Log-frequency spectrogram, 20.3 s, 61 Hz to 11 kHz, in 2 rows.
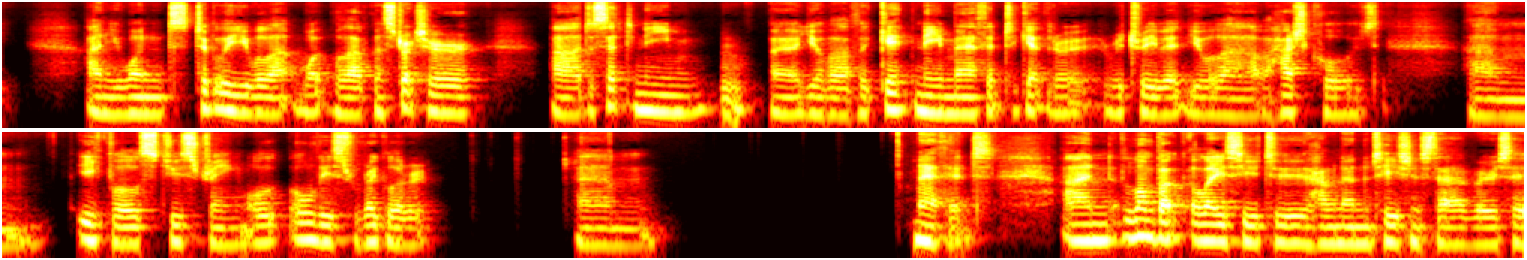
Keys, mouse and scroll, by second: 2.4 Up, 2.4 ctrl+p, 2.4 ctrl+n, 2.4 ctrl+e, 2.4 ctrl+a, 2.4 alt+<, 2.4 alt+>, 2.4 ctrl+g, 2.4 ctrl+s, 2.4 click, 4.4 Up, 4.4 ctrl+p, 4.4 ctrl+n, 4.4 ctrl+e, 4.4 ctrl+a, 4.4 alt+<, 4.4 alt+>, 4.4 ctrl+g, 4.4 ctrl+s, 4.4 Return, 4.4 click, 4.4-5.1 typing, 5.1 Up, 5.1 ctrl+p, 5.1 ctrl+n, 5.1 ctrl+e, 5.1 ctrl+a, 5.1 alt+<, 5.1 alt+>, 5.1 ctrl+g, 5.1 ctrl+s, 5.1 click, 8.4 Up, 8.4 ctrl+p, 8.4 ctrl+n, 8.4 ctrl+e, 8.4 ctrl+a, 8.4 alt+<, 8.4 alt+>, 8.4 ctrl+g, 8.4 ctrl+s, 8.4 click, 8.4 typing, 13.6 ctrl+e, 13.6 ctrl+a, 13.6 ctrl+p, 13.9 ctrl+p.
